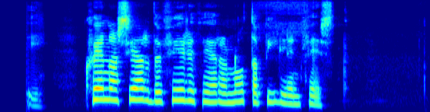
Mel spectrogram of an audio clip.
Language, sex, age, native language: Icelandic, female, 50-59, Icelandic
